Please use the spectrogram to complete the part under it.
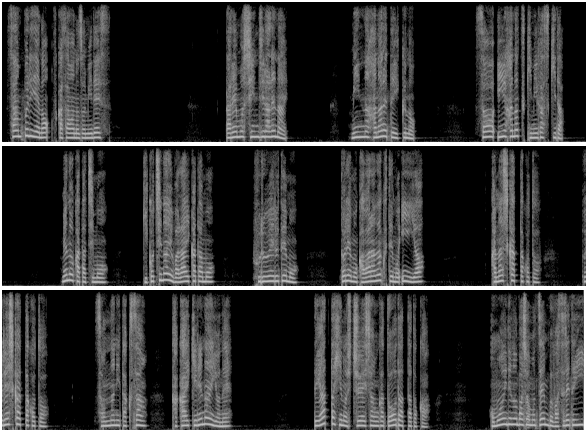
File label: Narr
